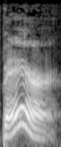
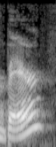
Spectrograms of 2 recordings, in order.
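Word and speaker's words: Bexar: I see Comal and bear wow spelled b-e-x-a-r bear huh on page 16 there's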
